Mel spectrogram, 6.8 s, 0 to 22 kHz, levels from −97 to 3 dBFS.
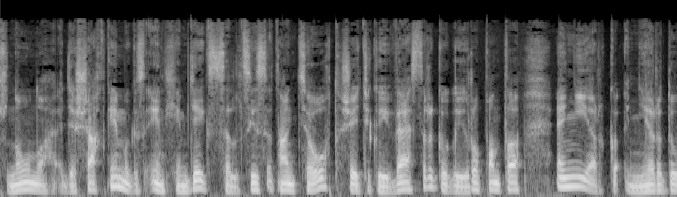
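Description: No technical faults can be heard anywhere in the recording.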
